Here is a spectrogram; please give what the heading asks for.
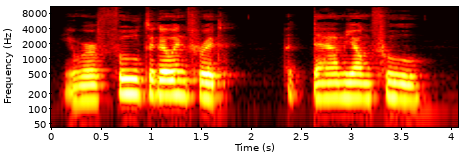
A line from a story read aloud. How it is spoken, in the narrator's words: you'll hardly hear him chuckling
